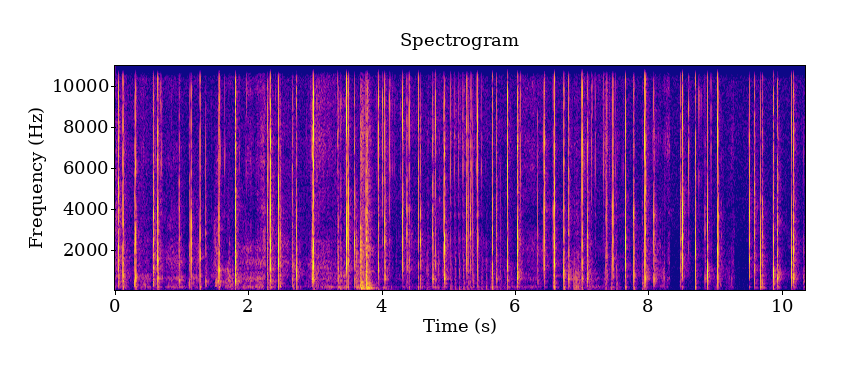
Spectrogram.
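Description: Long red nails tap rapidly and irregularly on the sides of a small, hollow blue Twinings cardboard tea box. Each tap is a short, dry click with a bright edge over a low, hollow thump, and it dies away almost instantly. A brief, louder, fuller handling sound rises near the middle before the steady tapping continues.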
